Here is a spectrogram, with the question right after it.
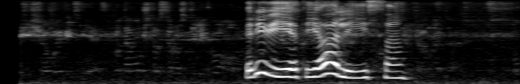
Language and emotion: Russian, positive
